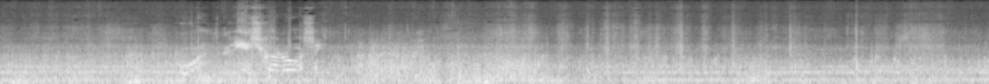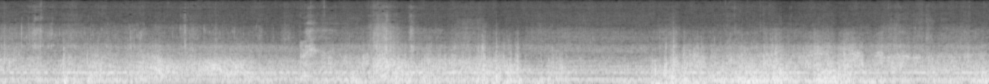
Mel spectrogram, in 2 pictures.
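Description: A fishing net rustles as hands pull it into a boat.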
